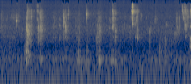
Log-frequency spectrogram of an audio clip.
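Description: Someone chews air-fried chips cooked in a Tefal Easy Fry Precision digital air fryer, with soft, irregular crunches close to the mic and a louder burst at the end, no talking.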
